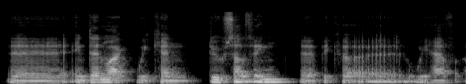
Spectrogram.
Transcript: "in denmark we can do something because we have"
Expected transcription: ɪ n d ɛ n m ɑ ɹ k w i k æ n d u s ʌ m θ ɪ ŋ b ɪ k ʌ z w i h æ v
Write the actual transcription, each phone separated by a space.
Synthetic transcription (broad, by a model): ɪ n d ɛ n m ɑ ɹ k w i k æ n d u s ʌ m θ ɪ ŋ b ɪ k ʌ w i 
